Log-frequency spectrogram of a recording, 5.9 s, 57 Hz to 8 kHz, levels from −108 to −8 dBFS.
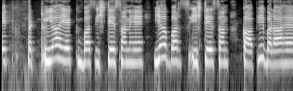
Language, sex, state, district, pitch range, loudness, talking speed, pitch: Hindi, female, Bihar, Saran, 270-295 Hz, -14 LUFS, 120 wpm, 275 Hz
